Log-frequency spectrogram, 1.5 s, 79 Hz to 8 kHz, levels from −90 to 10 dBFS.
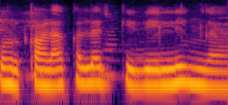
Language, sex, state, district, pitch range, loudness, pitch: Marwari, female, Rajasthan, Nagaur, 185-205 Hz, -15 LUFS, 195 Hz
